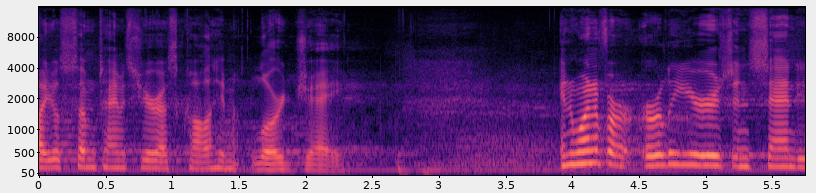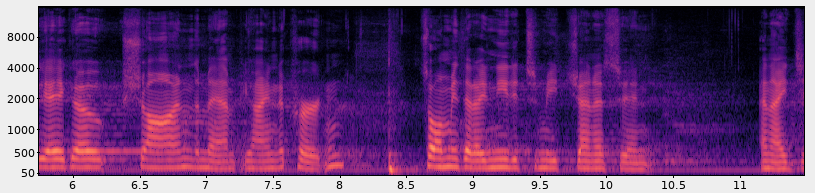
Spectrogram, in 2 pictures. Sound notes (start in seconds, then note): 3.2 laughter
